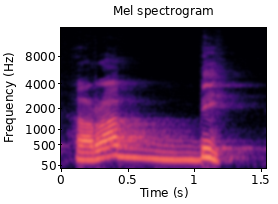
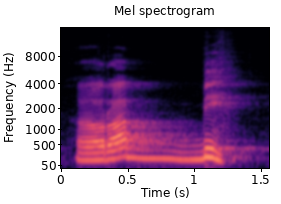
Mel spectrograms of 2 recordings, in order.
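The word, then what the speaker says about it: رَبِّ: Для произношения, для использования в арабском языке сперва нужно удвоить звук, а потом используется огласовка. То есть рабби, рабби.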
